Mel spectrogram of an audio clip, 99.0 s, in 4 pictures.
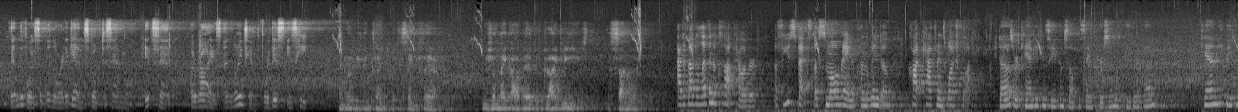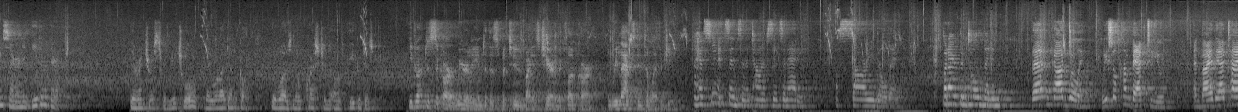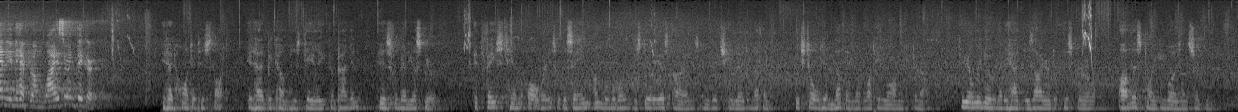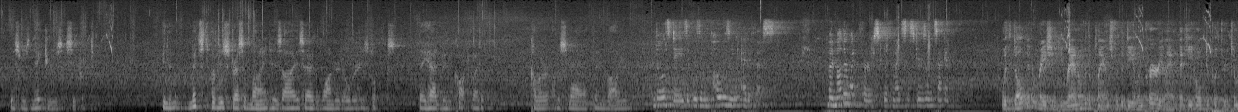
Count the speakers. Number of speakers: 8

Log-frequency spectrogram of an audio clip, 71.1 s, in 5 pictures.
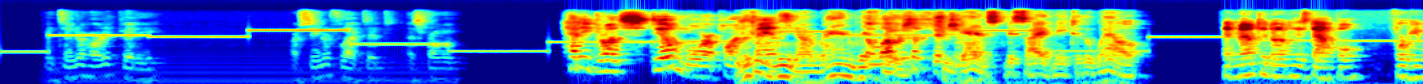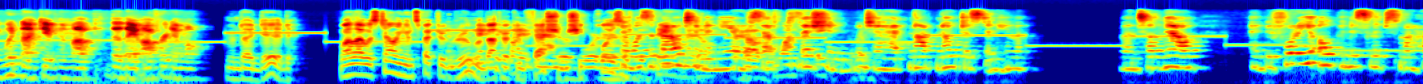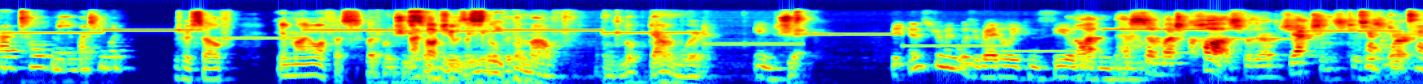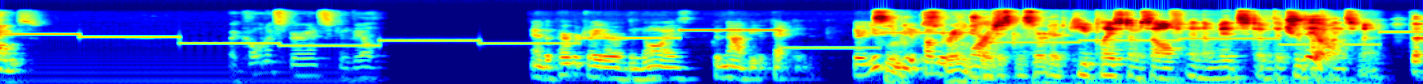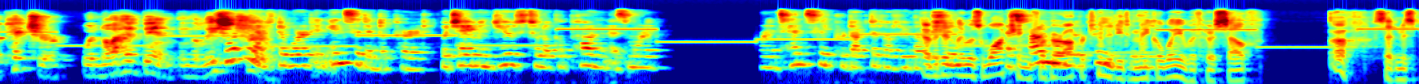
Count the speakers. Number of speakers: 7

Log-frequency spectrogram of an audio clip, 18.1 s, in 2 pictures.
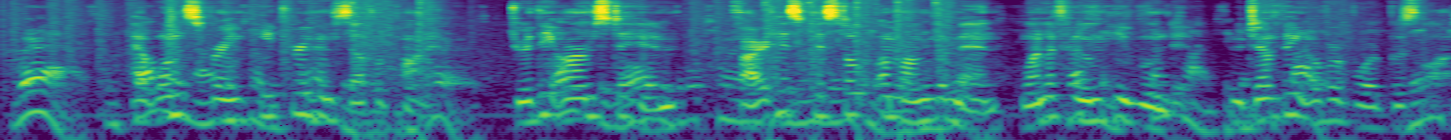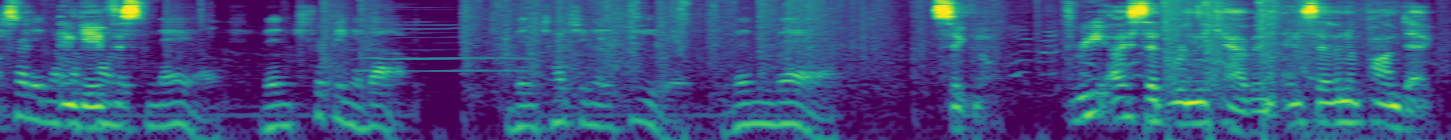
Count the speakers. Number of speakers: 2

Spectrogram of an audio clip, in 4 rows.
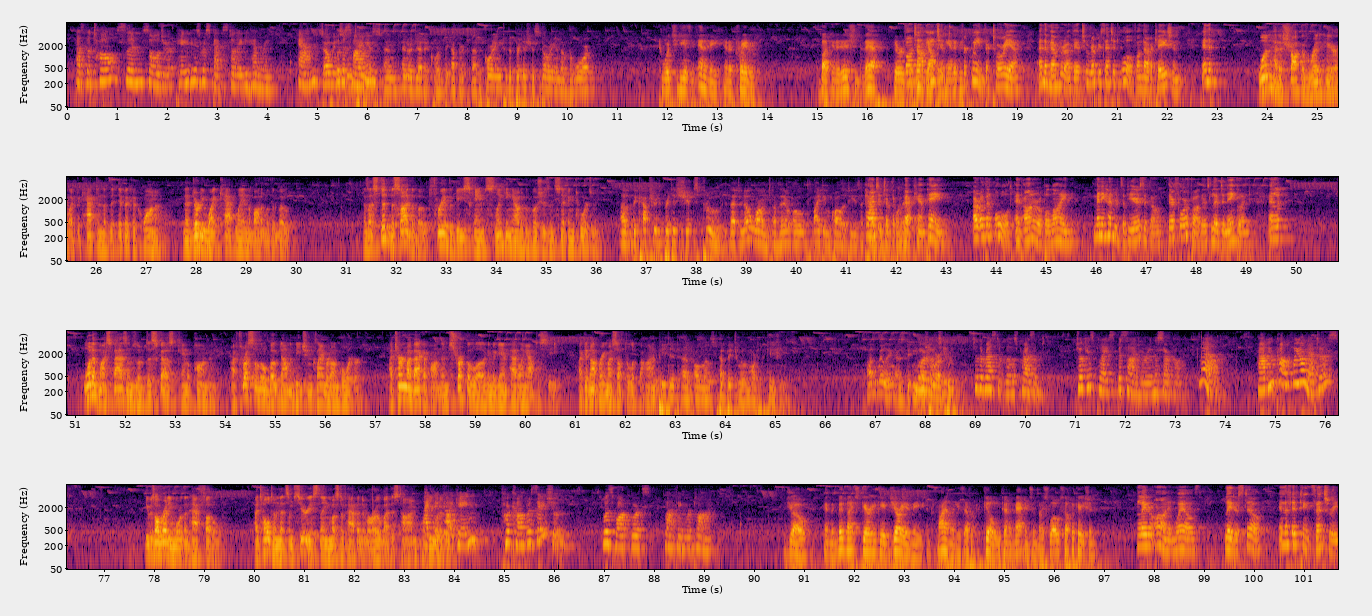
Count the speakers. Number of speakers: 5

